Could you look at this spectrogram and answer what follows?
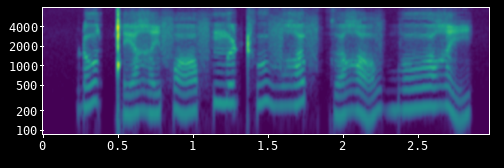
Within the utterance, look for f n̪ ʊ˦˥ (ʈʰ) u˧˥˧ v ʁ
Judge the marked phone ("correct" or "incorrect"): correct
